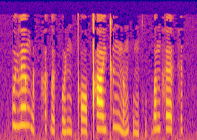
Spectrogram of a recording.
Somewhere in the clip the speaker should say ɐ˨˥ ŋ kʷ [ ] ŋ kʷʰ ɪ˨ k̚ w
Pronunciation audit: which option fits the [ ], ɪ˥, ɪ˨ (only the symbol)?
ɪ˨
